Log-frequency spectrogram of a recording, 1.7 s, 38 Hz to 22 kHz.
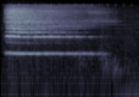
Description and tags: Train Horn
This is a horn of a train moving by.
There was also a sound of caution, like a small telephone, to let everyone know a train is approaching, a noise again (there's always this noise, I'm sick of it), very quiet car engines and a heavy sound hitting the rail of the train itself - these are all the sounds I "erased" with denoising function to get a clearer main sound - of the horn of the train. Of course I couldn't make it crystal clean.
It was recorded in the March of 2014. Quite far from the city, it was still a bit cold, and dry, but the spring had been approaching already, on this sunny morning.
